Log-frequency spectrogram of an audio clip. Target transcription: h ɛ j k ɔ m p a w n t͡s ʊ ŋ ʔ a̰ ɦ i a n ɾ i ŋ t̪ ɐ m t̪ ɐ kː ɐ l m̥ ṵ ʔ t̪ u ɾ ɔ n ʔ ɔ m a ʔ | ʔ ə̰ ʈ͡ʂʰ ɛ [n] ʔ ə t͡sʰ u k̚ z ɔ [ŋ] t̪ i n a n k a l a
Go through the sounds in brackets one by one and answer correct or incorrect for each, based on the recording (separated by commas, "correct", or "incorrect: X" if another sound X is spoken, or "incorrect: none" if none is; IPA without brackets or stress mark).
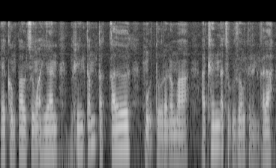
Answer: correct, correct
